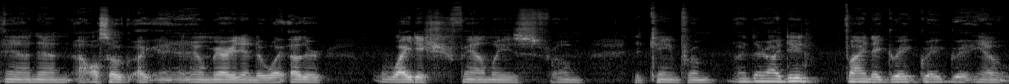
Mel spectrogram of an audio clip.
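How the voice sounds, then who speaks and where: An American man talks in an unhurried, rambling way, stopping often for fillers and restarts. His tone is indignant as he comments on the news, and his slow delivery lets each point drag out. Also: lowish voice. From United States. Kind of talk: casual opinion monologue.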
